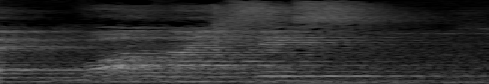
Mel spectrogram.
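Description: A man's voice held in long, steady, sing-song tones, like chanting or humming, rather than ordinary speech.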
